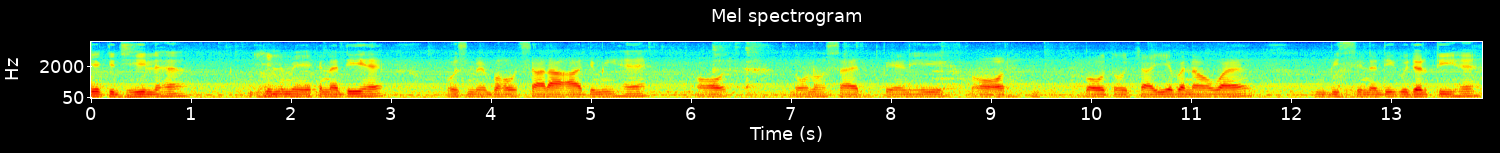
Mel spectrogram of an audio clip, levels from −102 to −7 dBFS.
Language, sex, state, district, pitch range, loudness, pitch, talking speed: Maithili, male, Bihar, Bhagalpur, 105-115 Hz, -23 LUFS, 110 Hz, 130 wpm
